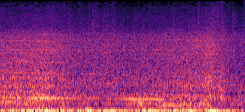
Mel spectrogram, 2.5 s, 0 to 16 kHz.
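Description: Cabin noise inside a 2015 Gillig Advantage transit bus under way: a steady low rumble of engine and road, with a faint drivetrain whine that drops in pitch about a second and a half in.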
